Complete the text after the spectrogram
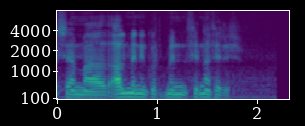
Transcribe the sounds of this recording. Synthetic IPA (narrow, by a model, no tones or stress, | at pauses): ɾ̥sɛmaða̰lmɛniŋkʏɾmʏnːfɪnːafɪɾɪɾ̥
